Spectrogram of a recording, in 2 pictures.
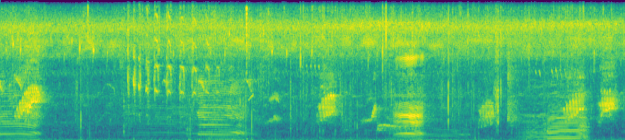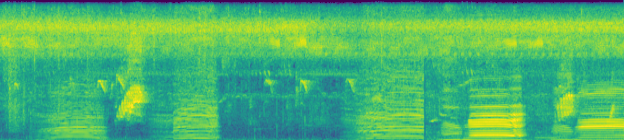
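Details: Cows wandering pasture fields in late-afternoon light, calling to the herd to come home to the barn: many overlapping low moos, some rising to higher bawls, roughly every two seconds, with a steady high hiss behind.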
